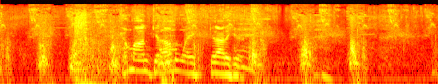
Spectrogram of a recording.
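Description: Blades clash and thud in a fight.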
